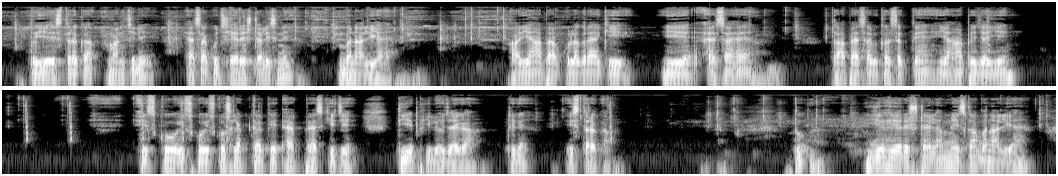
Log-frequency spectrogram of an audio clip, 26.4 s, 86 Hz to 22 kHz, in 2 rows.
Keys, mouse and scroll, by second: 0.2 KP_1, 1.3-2.2 scroll down 5, 2.2 Tab, 2.9 click, 3.2-3.8 scroll down 5, 3.8-4.3 shift+middle drag, 4.3-4.7 scroll up 4, 4.7-5.1 shift+middle drag, 5.1-5.5 scroll up 2, 5.5 Tab, 6.0-7.2 shift+middle drag, 7.2-9.2 scroll up 4, 9.2-9.6 scroll up 3, 9.6 shift+middle click, 10.1-10.5 scroll up 3, 10.5-12.3 shift+middle drag, 12.3-13.5 drag, 13.9 click, 14.9 click, 15.4 shift+click, 15.9 shift+click, 16.9 f, 17.6-18.2 scroll down 2, 18.4 Tab, 19.0 KP_1, 19.2-19.8 scroll down 4, 19.8-20.3 scroll down 7, 20.3 shift+middle click, 20.7 click, 21.7-22.1 scroll down 2, 22.4 shift+middle click, 23.0-23.5 scroll up 3, 23.5 shift+middle click, 24.0-24.3 scroll up 2, 24.4 shift+middle click, 25.0-25.5 scroll up 1, 25.5-25.9 shift+middle drag, 25.9-26.3 scroll down 5.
